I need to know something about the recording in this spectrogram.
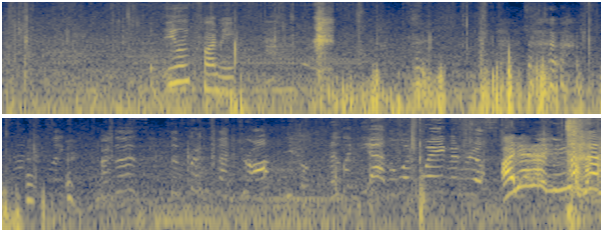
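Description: A teenage girl talks and laughs with animation close by.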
